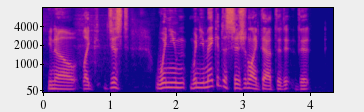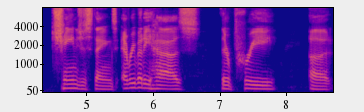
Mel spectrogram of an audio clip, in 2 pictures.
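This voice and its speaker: A man's voice: mid-range voice, a little slow, a little mellow, clear, resonant tone, dry recording, studio quality. A man from southern New Mexico hosting a podcast interview, friendly and conversational, often repeating his words as he goes. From southern New Mexico, USA. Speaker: podcast host. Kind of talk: casual interview chat.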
